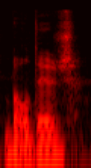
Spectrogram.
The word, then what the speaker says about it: Boldizs: A Z and an S together are pronounced like a zh sound. – Oh. – So his last name is Boldage.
